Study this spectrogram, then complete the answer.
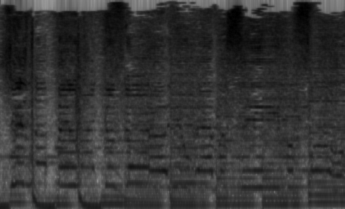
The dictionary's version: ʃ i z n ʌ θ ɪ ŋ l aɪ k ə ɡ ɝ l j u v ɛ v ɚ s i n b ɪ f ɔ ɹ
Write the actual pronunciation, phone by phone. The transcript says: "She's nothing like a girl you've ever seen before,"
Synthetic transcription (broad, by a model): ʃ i z n ʌ θ ɪ ŋ l aɪ k ə ɡ ɝ l j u ɛ v ɚ s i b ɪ f ɔ ɹ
